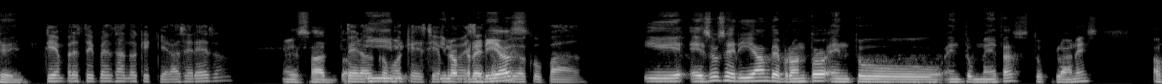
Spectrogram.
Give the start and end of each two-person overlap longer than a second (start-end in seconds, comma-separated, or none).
3.5-5.4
